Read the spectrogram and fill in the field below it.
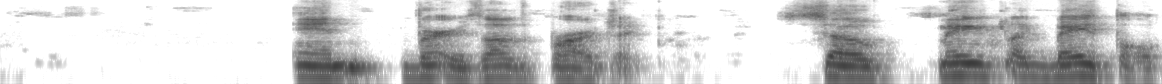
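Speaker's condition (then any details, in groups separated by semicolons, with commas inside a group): Neurological disease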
